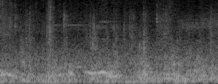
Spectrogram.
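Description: Racing pigeons coo softly in a loft, with low, murmuring, repeated calls that are faint and close, over quiet background noise.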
